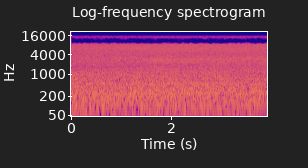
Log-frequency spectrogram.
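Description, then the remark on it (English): A steady, rushing roar of ocean surf as the sun is about to set, even and continuous throughout with no distinct individual crashes, like waves washing ashore. No one speaks. “Near the ocean in the background.”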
